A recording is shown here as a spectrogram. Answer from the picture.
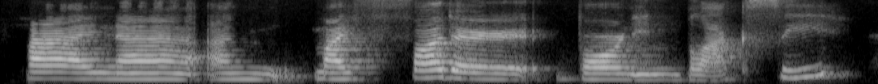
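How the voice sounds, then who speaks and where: With a Turkish accent, a woman speaks at a fairly high pitch with ordinary pitch variation. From Turkey, Istanbul. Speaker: belly dancer. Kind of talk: interview. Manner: halting.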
